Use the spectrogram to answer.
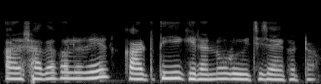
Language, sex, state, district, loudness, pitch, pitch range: Bengali, female, West Bengal, Alipurduar, -16 LUFS, 255 Hz, 235-280 Hz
